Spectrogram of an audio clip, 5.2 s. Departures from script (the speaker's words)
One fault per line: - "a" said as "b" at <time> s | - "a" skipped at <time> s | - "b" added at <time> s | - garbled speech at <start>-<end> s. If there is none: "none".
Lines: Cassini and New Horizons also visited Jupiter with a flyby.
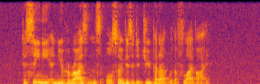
none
